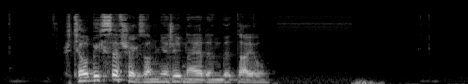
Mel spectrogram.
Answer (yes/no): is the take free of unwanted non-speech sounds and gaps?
yes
